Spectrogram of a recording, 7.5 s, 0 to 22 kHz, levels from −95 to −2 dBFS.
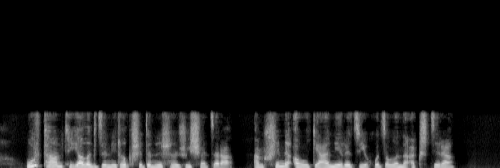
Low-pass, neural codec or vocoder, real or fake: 7.2 kHz; codec, 16 kHz, 1.1 kbps, Voila-Tokenizer; fake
